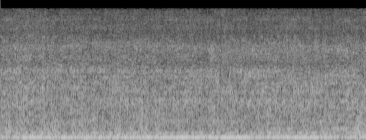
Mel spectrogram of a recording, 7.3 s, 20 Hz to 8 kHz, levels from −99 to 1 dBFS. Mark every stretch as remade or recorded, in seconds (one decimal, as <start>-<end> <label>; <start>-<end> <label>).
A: 0.0-4.1 recorded; 4.1-5.0 remade; 5.0-5.7 recorded; 5.7-6.5 remade; 6.5-7.3 recorded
